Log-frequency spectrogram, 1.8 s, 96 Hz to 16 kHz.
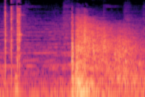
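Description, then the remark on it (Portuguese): Three quick metallic clicks, then a single loud, sharp pistol shot fired at a large creature about 10 metres away, ringing out and fading through a long echoing tail. No voices. “Eu vou dar um tiro de pistola.”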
